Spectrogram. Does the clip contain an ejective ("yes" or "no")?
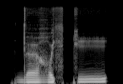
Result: no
